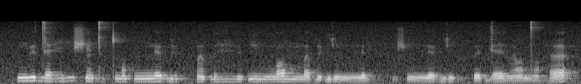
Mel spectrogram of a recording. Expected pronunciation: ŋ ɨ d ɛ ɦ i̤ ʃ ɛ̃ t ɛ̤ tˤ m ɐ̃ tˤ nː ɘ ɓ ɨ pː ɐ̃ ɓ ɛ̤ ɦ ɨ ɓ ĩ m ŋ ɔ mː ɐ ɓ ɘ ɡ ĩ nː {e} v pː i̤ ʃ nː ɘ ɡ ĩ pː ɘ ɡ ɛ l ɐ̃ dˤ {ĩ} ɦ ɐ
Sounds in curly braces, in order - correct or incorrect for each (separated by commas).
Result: incorrect, correct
